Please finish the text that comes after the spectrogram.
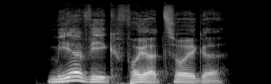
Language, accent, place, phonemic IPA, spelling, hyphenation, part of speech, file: German, Germany, Berlin, /ˈmeːɐ̯veːkˌfɔɪ̯ɐt͡sɔɪ̯ɡə/, Mehrwegfeuerzeuge, Mehr‧weg‧feu‧er‧zeu‧ge, noun, De-Mehrwegfeuerzeuge.ogg
- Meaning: nominative/accusative/genitive plural of Mehrwegfeuerzeug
